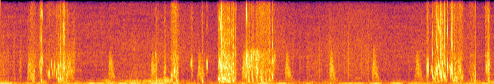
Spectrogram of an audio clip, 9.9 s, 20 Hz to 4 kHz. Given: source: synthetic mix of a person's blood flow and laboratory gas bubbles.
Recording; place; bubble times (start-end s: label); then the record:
Doppler ultrasound of blood flow; subclavian vein
0.59-0.73 s: bubbles
0.77-0.89 s: bubbles
0.92-1.39 s: bubbles
3.10-3.18 s: bubbles
3.27-3.33 s: bubbles
3.40-3.59 s: bubbles
3.81-3.87 s: bubbles
4.01-4.09 s: bubbles
4.12-4.17 s: bubbles
4.33-4.74 s: bubbles
4.89-5.52 s: bubbles
8.52-9.28 s: bubbles
9.38-9.51 s: bubbles
9.70-9.82 s: bubbles
From the record:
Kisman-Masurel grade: 333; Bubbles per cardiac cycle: rolling drumbeat, 9 or more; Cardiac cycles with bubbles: 50 to 99%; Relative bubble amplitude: loud (0.450 to 0.775); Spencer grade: 3 (all of the cardiac periods contain showers or single bubble signals, but not dominating or overriding the cardiac motion signals); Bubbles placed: anywhere in the cardiac cycle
